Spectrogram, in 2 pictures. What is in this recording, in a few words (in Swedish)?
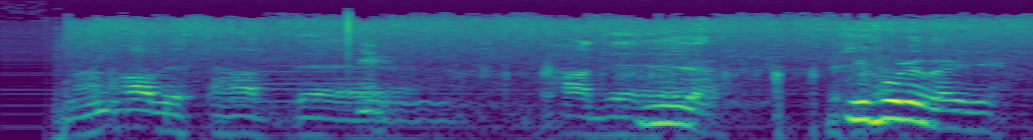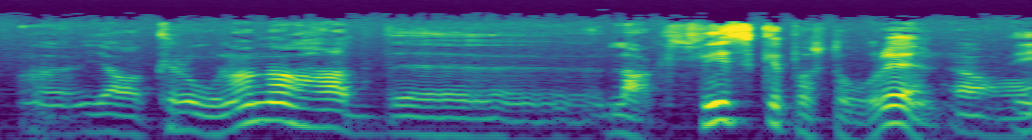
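Nora Ångermanland, dialekter; Folkminnen; Svenska sagor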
